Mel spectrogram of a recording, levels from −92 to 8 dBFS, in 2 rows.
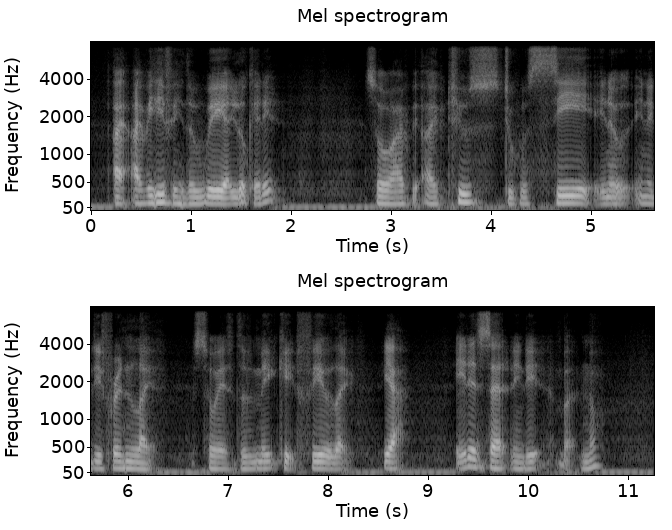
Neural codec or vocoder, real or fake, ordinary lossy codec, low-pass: codec, 16 kHz in and 24 kHz out, 0.9 kbps, LongCat-Audio-Codec, four codebook decoder; fake; none; 7.2 kHz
